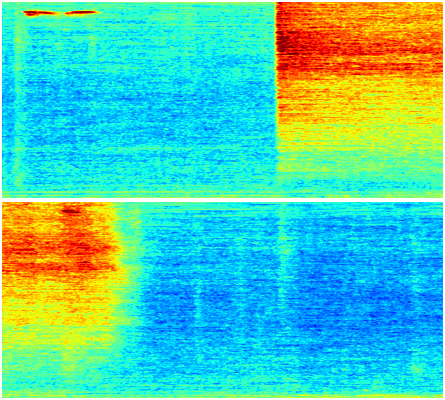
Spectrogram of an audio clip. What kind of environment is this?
bus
